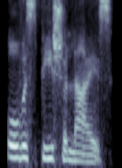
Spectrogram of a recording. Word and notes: Overspecialize: Indian

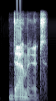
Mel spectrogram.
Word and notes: dammit: British English

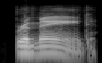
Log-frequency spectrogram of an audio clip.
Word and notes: remade: American English

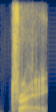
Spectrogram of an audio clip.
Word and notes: trait: British English

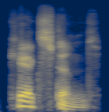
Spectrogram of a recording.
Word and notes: kickstand: American English

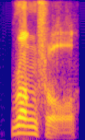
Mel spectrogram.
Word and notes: wrongful: British English

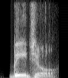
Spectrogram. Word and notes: beigel: British English

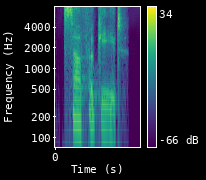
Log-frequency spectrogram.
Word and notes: suffocate: Indian

